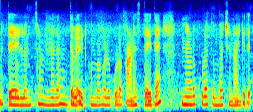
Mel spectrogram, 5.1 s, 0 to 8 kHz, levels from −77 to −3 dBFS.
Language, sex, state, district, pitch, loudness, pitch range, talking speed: Kannada, female, Karnataka, Raichur, 200 Hz, -17 LUFS, 195-220 Hz, 130 wpm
